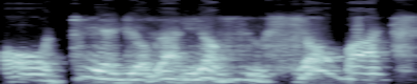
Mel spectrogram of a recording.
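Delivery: quacking voice, way up high. Retelling bedtimes, the speaker quotes his mom tucking him in, Donald Duck voice. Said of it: "Donald Duck was the very first voice".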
